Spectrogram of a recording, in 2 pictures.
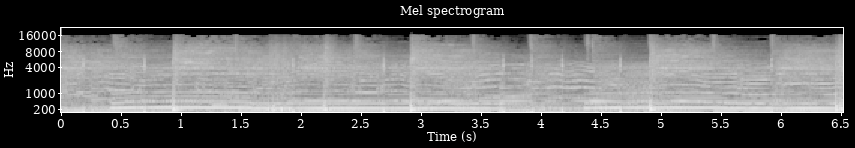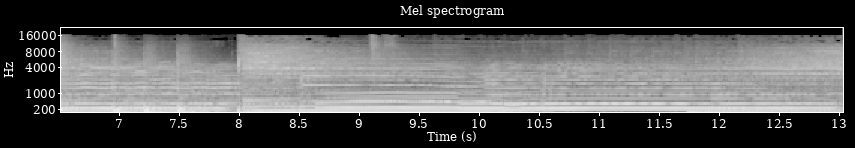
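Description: Live band instrumental break: an electric guitar plays sustained, bending lead notes over bass, keys and drums. The drum hits stop about eight seconds in while the held notes ring on.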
